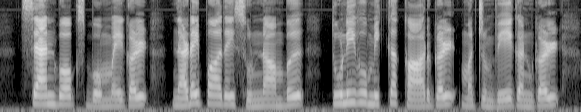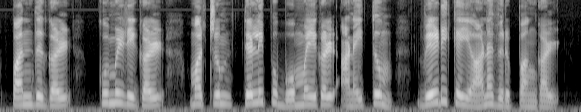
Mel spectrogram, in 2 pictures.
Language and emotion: Tamil, neutral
